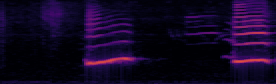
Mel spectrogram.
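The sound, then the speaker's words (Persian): A penguin calls twice, each a short, clear, slightly rising honk-like cry about a second apart, over a faint low background hum. “مامان، پنگوئن داره با تو حرف میزنه.”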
